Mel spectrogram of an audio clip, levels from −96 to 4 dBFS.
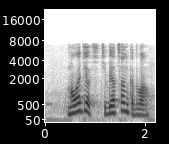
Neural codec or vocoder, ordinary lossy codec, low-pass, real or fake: autoencoder, 48 kHz, 32 numbers a frame, DAC-VAE, trained on Japanese speech; none; 7.2 kHz; fake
